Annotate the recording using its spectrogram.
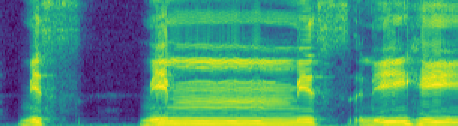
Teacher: hati-hati dalam pelafalan sa, jangan dibaca mis gitu ya, tapi di situ sa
